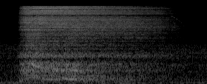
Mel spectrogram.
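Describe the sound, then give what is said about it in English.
A single deep breath gives a long, airy hiss that starts abruptly, then slowly fades over about a second and a half, heard alone with no talk. “So let's take a deep breath in. And out. In.”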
